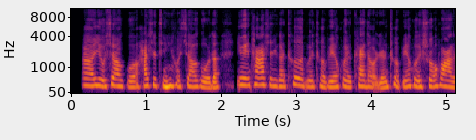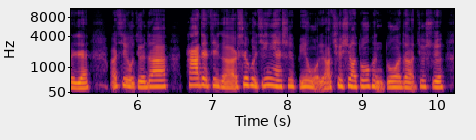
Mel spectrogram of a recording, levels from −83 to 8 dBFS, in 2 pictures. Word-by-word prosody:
呃， 235 -1 +1
有 225 -4 +2
效 225 -1 +1
果， 190 -2 -1
还 225 +4 +1
是 240 +1 -3
挺 215 -3 +5
有 225 +1 0
效 205 -1 -1
果 180 -4 +1
的， 175 +1 +1 0.2
因 255 - -2
为 245 -1 +2
他 255 0 +3
是 250 -2 -3
一 - - -1
个 210 -1 -1
特 240 +2 0
别 200 -1 -2
特 200 0 -2
别 190 +1 +1
会 195 -1 -1
开 210 +2 0
导 195 - -1
人、 170 +2 +1
特 200 - -3
别 200 - -2
会 215 -2 0
说 205 +1 -1
话 220 -3 +3
的 175 - 0
人。 160 +2 +2 0.3
而 - - -3
且 240 +1 -3
我 - - +1
觉 185 -1 0
得 205 +2 +2 0.2
他 245 0 +5
的 245 -1 +1
这 230 0 -2
个 190 - 0
社 255 +6 0
会 240 -2 0
经 240 +3 -2
验 210 -2 +2
是 215 +1 -2
比 105 - -2
我 100 -2 -1
要 - - -2
确 225 - -1
实 225 +2 0
要 205 - +3
多 210 +1 -1
很 185 -6 -2
多 185 +1 0
的， 175 -1 -1
就 200 +2 -5
是 190 -1 -1
210 Hz, 340 characters per minute, -21 LUFS, 190-230 Hz, 0.3 s, 挺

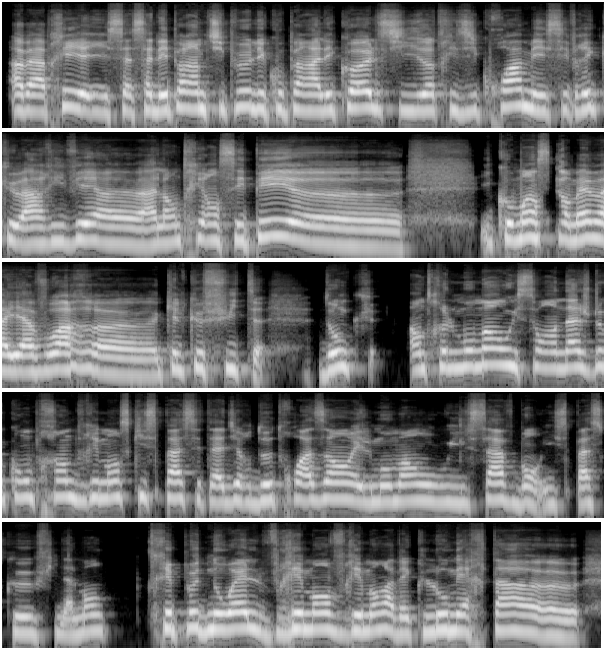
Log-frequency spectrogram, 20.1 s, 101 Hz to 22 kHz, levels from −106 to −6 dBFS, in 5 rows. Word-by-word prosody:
Ah 215 - +3
bah 215 -1 +4
après, 255 +5 -1
il 220 -3 +4
y - - -7
a - - -5
ça 205 +3 -2
ça 205 +3 0
dépend 215 +3 +3
un 235 -1 +2
petit 230 0 -2
peu 250 +3 -3
les 230 -2 0
copains 230 0 -2
à 215 - +3
l'école, 235 +3 +2
si 225 -1 -3
les 215 - -1
autres 215 +1 -2
ils 205 -3 -4
y 210 - -7
croient. 260 +6 +2
Mais 225 -5 +3
c'est 210 +2 -6
vrai 220 +2 0
qu'arriver, 210 0 +1
heu, - - +3
à 185 -2 +1
l'entrée 205 +4 -3
en 215 - -2
CP, 235 +5 +1
heu, 175 -7 +1 0.5
ils - - -10
commencent 235 +1 +3
quand 225 -2 0
même 235 +2 +4
à 215 -3 +5
y 210 - +6
avoir, 205 -4 +3
heu, - - -3
quelques 230 +5 -2
fuites. 230 -1 -4 0.4
Donc, 230 +4 0 0.2
entre 225 +4 -2
le 240 - -2
moment 265 +3 +2
où 270 - +2
ils - - +1
sont 250 +2 -6
en 235 -1 -3
âge 245 -1 +2
de 255 - -3
comprendre 250 -1 -4
vraiment 240 +2 -2
ce 250 - -6
qui 255 0 -5
se - - -8
passe, 240 -1 0
c'est-à-dire 210 -1 -3
2-3 215 +2 -1
ans 230 0 +1
et 205 - -1
le 200 - -6
moment 210 +1 -1
où 205 -1 -6
ils 195 -1 -7
savent, 225 +3 -1
bon, 190 -3 -4
il 180 +1 -9
se 170 - -13
passe 190 0 -3
que 195 -1 -3
finalement 195 +3 -6 0.2
très 235 - +1
peu 240 +2 -1
de 215 - -1
Noël, 230 0 +4
vraiment, 225 +5 +2
vraiment, 210 +2 -1
avec 190 -4 -2
l'omerta, 215 0 +1
heu, 170 -2 0
220 Hz, 245 wpm, -23 LUFS, 200-235 Hz, 0.5 s, y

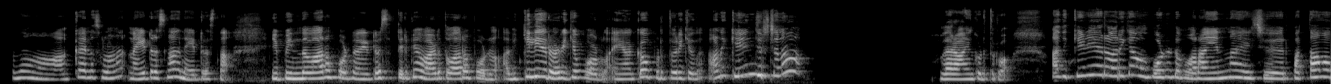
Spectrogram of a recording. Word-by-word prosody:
அதான் 295 -2 -2 0.2
அக்கா 245 +7 -9
என்ன 315 0 -3
சொல்லுவான்னா 295 +2 -3
நைட் 255 +1 +1
டிரஸ்னா 300 +4 +1
அது 320 - +2
நைட் 225 0 -5
டிரஸ்னா 255 - -6
தான். - - -10 0.4
இப்ப 260 -1 -2
இந்த 270 +1 +5
வாரம் 320 +4 +4
போட்ட 280 -1 0
நைட் 245 +1 -1
டிரஸ்னா 300 +1 -1
திருப்பியும் 325 +3 0
அவன் 250 - +5
அடுத்த 270 0 -1
வாரம் 295 +3 +2
போடணும். 230 -6 -2
அது 250 - 0
கிழியற 355 -2 +6
வரைக்கும் 295 +3 0
போடலாம். 245 +2 -3
எங்க 245 0 -1
அக்காவ 340 +6 +1
பொறுத்தவரைக்கும் 280 -2 -2
அதான். - - -12
ஆனா 380 +6 -2
கிழிஞ்சிருச்சுன்னா? 410 -3 +2 1.5
வேற 245 - +5
வாங்கி 245 +1 +1
குடுத்துருவா. 250 0 -5 0.5
அது 365 - -1
கிழியற 435 +2 -1
வரைக்கும், 395 +2 -1
அவன் 360 -4 -1
போட்டுட்டு 335 -1 0
போறான். 265 -1 +2
என்ன 300 +3 +1
ஆயிடுச்சு? 290 -2 0 0.2
பத்தாம 335 +4 +3
295 Hz, 195 wpm, -23 LUFS, 265-340 Hz, 1.5 s, கிழியற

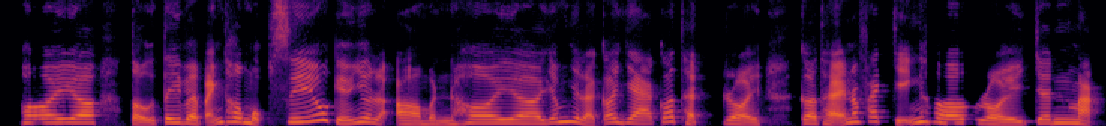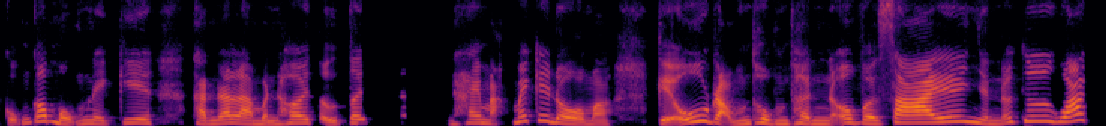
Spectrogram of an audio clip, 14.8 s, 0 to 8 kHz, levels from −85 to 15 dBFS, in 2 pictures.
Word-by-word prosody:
hơi, 250 +1 0
ơ, 245 -1 +3 0.2
tự - - 0
ti 255 0 +1
về 220 -3 +3
bản 265 - +1
thân 290 -3 -1
một 275 - -3
xíu, 300 +8 0
kiểu 205 - -1
như 275 +4 -2
là, 235 - -4
ờ, 185 -2 +1
mình 175 -1 -7
hơi, 235 +3 0
ơ, 225 -1 +1
giống 260 +8 -2
như 295 - -1
là - - 0
có 250 - -3
da 235 -5 0
có 295 +7 -3
thịt, 320 - -3
rồi 175 -5 0 0.2
cơ 225 -1 +1
thể 210 - +4
nó 285 - 0
phát 320 +1 -5
triển 270 - -3
hơn, 245 -3 +2
rồi 175 -7 0
trên 235 0 -2
mặt 215 - +2
cũng 240 - -7
có 340 - +4
mụn 265 - -2
này 200 -3 -4
kia, 240 -1 -2 0.3
thành 190 -2 -2
ra 225 +2 +3
là 210 -4 +3
mình 175 -1 -3
hơi 230 +4 +1
tự - - -3
ti 240 - -1
nên - - -3 0.6
mình 180 - -13
hay 235 0 -2
mặc 230 - -4
mấy 320 +6 -2
cái 365 0 -4
đồ 205 - +2
mà, 165 -1 -3 0.3
kiểu, 445 -5 +3
rộng 190 +4 +3
thùng 220 -5 -1
thình 200 -3 -2
oversize 245 +4 +6
ấy, 330 - -1
nhìn 225 -11 -2
nó 245 - -3
cứ 345 0 -1
quá 320 +7 +5
235 Hz, 255 wpm, -23 LUFS, 205-275 Hz, 0.6 s, oversize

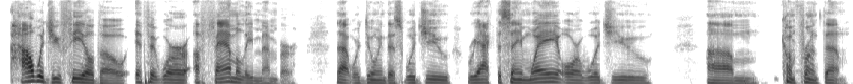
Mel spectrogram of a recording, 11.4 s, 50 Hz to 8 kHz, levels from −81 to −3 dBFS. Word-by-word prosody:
how 160 +2 +7
would 170 -6 +4
you 130 -1 +1
feel 125 -2 +3
though 95 0 -3
if 135 +1 -2
it 115 -4 0
were 110 -3 +2
a 115 - +1
family 130 -8 +1
member 90 -3 -9 0.6
that 100 -1 +2
were 105 0 -6
doing 100 0 -2
this? 100 +3 -2
Would 110 -3 -2
you 110 -4 -2 0.2
react 115 0 0
the 120 - -2
same 110 -3 +2
way 140 +3 +3
or 110 -5 -1
would 105 0 -5
you, 105 -2 -5 0.8
um, 95 -3 -3 0.3
confront 110 -1 -1
them? 105 -7 -2
110 Hz, 140 wpm, -24 LUFS, 100-120 Hz, 0.8 s, how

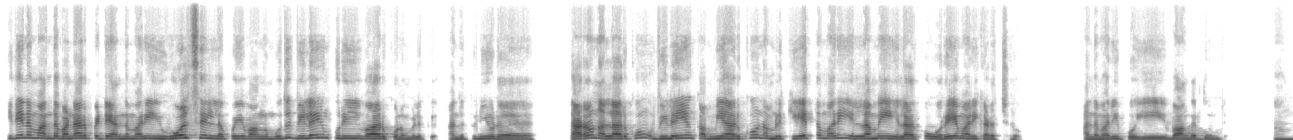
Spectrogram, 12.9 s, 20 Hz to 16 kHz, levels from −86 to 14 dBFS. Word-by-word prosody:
இதே 300 +4 +1
நம்ம 315 -3 +1
அந்த 275 0 0
வண்ணாரப்பேட்டை 275 0 +2
அந்தமாரி 245 +2 -1 0.2
ஹோல்சேல்ல 310 -3 +2
போய் 255 +1 -1
வாங்கும் 235 -1 -2
போது 255 +8 -1
விலையும் 320 +5 0
குறைவா 265 -3 +1
இருக்கும் 225 -3 -2
நம்மளுக்கு. 195 - -7 0.2
அந்தத் 195 -2 -6
துணியோட 230 0 -1 0.7
தரம் 295 +8 +5
நல்லா 255 0 +5
இருக்கும். 305 +8 -5
விலையும் 280 +4 +1
கம்மியா 250 +1 +2
இருக்கும். 325 +8 -5
நம்மளுக்கு 240 -1 -2
ஏத்தமாரி 290 0 -3
எல்லாமே 250 +2 +2
எல்லாருக்கும் 225 +2 0
ஒரேமாரி 245 +2 +1
கிடைச்சுடும். 185 -2 -6 0.6
அந்தமாரி 205 +1 -2
போய் 200 - -3 0.3
வாங்குறதும் 195 -1 -1
உண்டு. 220 - -14 0.5
ஆ. - - -7
250 Hz, 150 wpm, -21 LUFS, 225-275 Hz, 0.7 s, தரம்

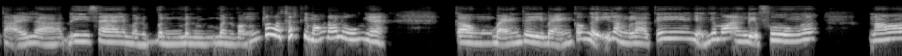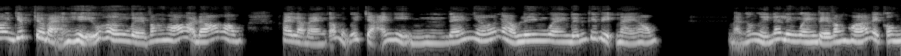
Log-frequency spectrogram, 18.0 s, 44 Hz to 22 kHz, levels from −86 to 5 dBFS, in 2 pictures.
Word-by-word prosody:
tại 165 +3 -2
là 175 -3 -2
đi 230 +2 -2
xa 220 -2 +2
nhưng 205 -1 -4
m - - -6 0.2
mình 180 -2 -4
mình 180 0 -5
mình 185 -2 -3
vẫn 170 -1 -2
rất - - +4
là - - +6
thích 405 +3 +3
cái 390 - +2
món 255 +6 +3
đó 335 - +4
luôn 300 -5 +1
nha. 230 -6 +2 0.7
Còn 190 -2 +2
bạn 185 +3 +2
thì 210 -5 +3
bạn 180 +1 0
có 310 - -1
nghĩ 400 +1 +2
rằng 205 -10 +1
là 190 -2 0
cái 315 - -1
những 255 - -1
cái 290 - +3
món 315 +1 +4
ăn 235 -7 0
địa 205 - +3
phương 245 -2 +3
á, 295 +3 0 0.5
nó 295 +6 +3
giúp 330 +4 -1
cho 340 -6 +3
bạn 230 -2 +1
hiểu 235 -2 +2
hơn 255 -7 +1
về 195 -3 +1
văn 245 +5 -4
hóa 250 - +3
ở - - +2
đó 225 +9 +3
hông? 250 -8 -1 0.4
Hay 245 - +1
là 200 -2 +1
bạn 175 -2 -4
có - - -2
một - - -7
cái 270 +3 -4
trải 220 - -1
nghiệm 195 -6 -6
đáng 225 +9 -1
nhớ 280 0 -2
nào 215 -11 +1
liên 245 +2 +1
quan 225 -2 -1
đến 220 +5 -2
cái 315 - -4
việc 290 - -1
này 190 -3 -4
hông? 210 +2 -4 0.8
Bạn - - -8
có - - -4
nghĩ 225 -6 -1
nó 290 +5 0
liên 255 -4 +1
quan 220 0 +1
về 185 -4 +3
văn 225 +4 0
hóa, 230 -2 +2
về - - +1
con 240 +1 -1
230 Hz, 250 wpm, -20 LUFS, 195-275 Hz, 0.8 s, là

